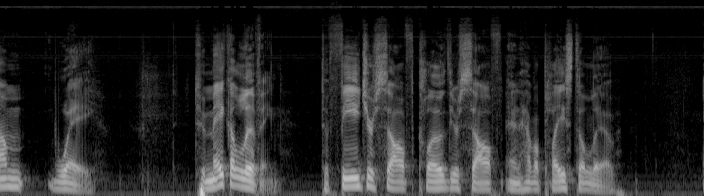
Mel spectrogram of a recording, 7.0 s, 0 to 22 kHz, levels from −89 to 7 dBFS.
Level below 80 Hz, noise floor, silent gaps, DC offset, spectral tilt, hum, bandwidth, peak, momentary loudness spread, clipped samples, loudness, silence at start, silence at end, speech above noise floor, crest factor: -40 dBFS; -61 dBFS; none; under 0.1%; -5.5 dB/octave; none; over 20 kHz; -8 dBFS; 18 LU; under 0.1%; -27 LUFS; 0 s; 0.8 s; 35 dB; 20 dB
